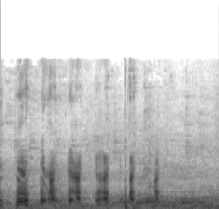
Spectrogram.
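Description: Women laughing together: a run of about six short laughs in quick succession over the first second and a half, then easing off.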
